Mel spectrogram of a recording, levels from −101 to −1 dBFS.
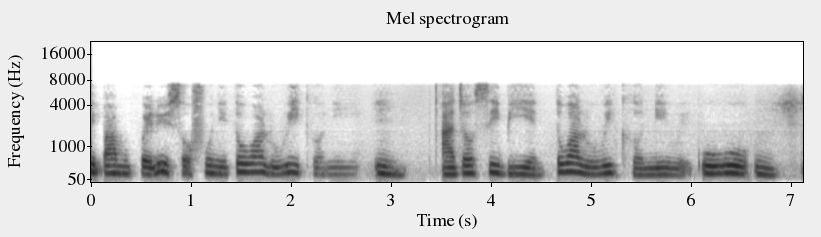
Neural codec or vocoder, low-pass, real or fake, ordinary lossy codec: codec, 16 kHz, 0.4 kbps, LongCat-Audio-Codec; 7.2 kHz; fake; none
